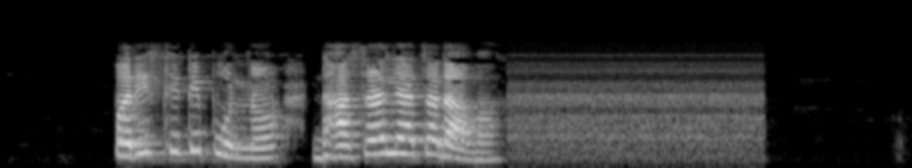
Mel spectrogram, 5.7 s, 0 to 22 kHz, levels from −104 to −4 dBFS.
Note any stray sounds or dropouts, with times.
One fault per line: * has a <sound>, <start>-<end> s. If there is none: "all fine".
all fine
